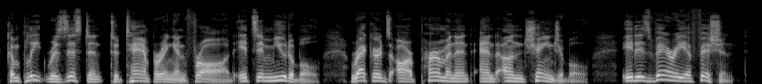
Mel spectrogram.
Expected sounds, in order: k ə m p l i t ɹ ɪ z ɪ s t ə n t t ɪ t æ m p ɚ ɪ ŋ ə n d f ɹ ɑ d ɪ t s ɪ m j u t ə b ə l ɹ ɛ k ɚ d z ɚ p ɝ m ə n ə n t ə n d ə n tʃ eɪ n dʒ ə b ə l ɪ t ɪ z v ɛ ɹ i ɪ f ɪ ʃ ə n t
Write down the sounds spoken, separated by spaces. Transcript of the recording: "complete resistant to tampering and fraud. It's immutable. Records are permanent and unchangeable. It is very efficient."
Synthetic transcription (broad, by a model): k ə m p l i t ɹ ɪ z ɪ s t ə n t t ɪ t æ m p ɚ ɪ ŋ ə n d f ɹ ɑ d ɪ t s ɪ m j u t ə b ə l ɹ ɛ k ɚ d z ɚ p ɝ m ə n ə n t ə n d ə n tʃ eɪ n dʒ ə b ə l ɪ t ɪ z v ɛ ɹ i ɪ f ɪ ʃ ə n t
